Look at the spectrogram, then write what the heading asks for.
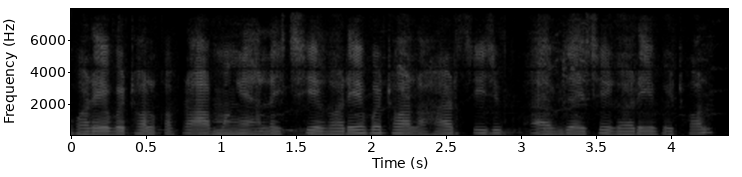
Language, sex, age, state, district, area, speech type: Maithili, female, 60+, Bihar, Araria, rural, spontaneous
